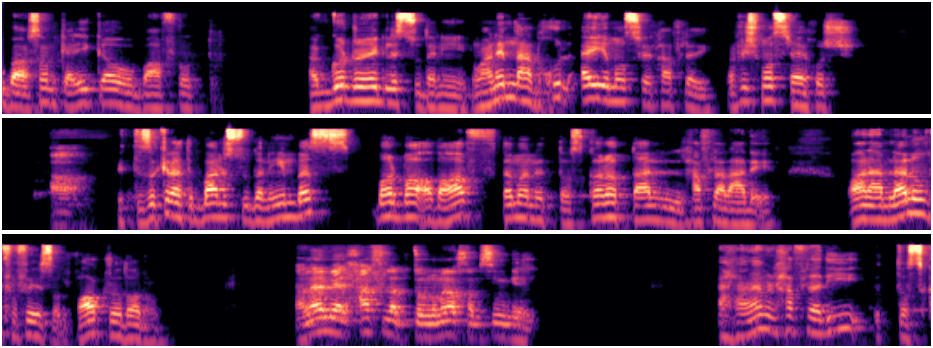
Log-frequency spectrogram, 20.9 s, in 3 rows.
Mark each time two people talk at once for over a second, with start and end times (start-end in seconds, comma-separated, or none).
none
